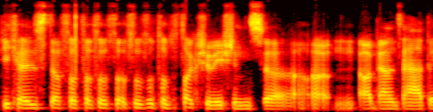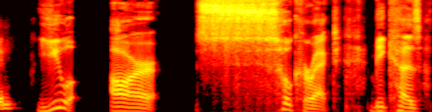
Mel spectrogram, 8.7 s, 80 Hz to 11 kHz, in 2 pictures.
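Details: Male high school senior who has stuttered severely since age 10, in speech therapy for six years, speaking about oral presentations; stuttering.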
